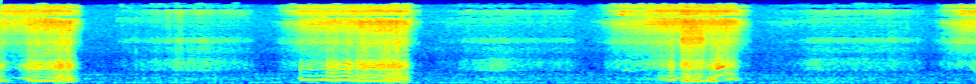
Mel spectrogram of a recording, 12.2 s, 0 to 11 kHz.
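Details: Snoring during sleep recorded with the SnoreLab app: loud, rough snores on the in-breath, about 15 a minute, with quieter breathing between them. Habitual snoring.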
